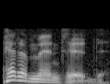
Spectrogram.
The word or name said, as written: pedimented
